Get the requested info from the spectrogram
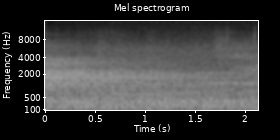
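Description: A pause in a man's speech: only steady background hiss and room tone.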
